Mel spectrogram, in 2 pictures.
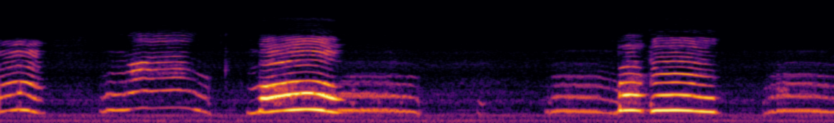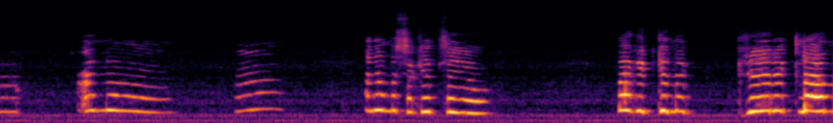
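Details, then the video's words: Domestic cat talking, answering a woman's questions with many short and long meows, some bending upward, mixed with her speech in Filipino and a steady low hum indoors. "Mema talking with me but I don't understand"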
